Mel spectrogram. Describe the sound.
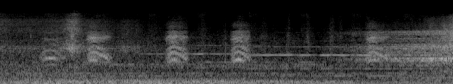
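Crows cawing: several harsh, rasping caws at irregular intervals over steady background noise, with a faint thin tone running beneath.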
